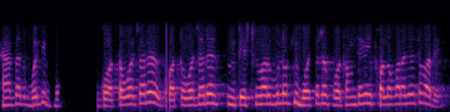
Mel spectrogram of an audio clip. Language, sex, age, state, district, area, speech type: Bengali, male, 45-60, West Bengal, Jhargram, rural, conversation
